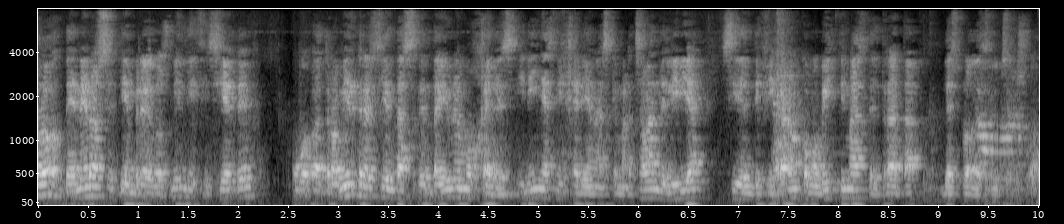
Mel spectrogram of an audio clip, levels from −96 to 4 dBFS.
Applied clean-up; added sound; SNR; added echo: neural separator model SepFormer DNS4.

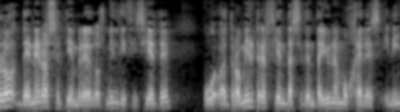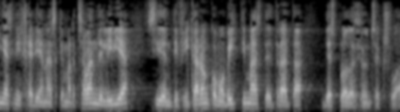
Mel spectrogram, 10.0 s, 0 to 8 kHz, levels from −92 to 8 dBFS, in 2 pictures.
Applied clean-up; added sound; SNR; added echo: none; none; none; none.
